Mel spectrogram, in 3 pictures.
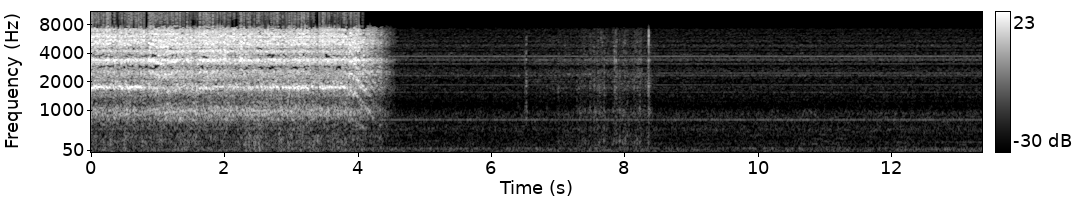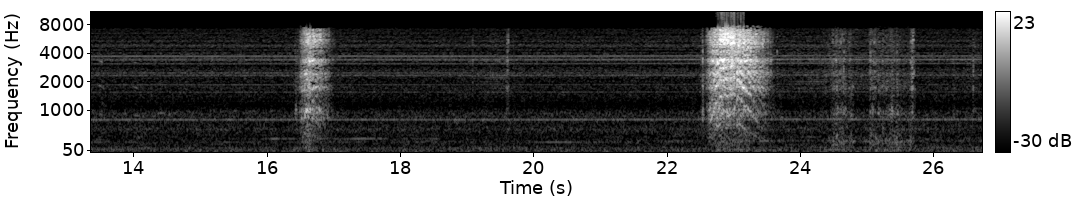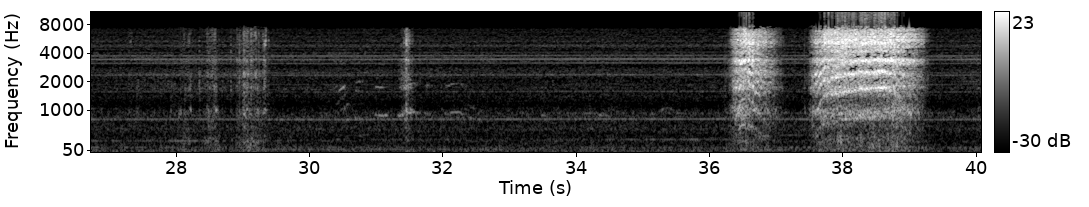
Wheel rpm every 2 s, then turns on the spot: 230, 210, 10, 10, 0, 0, 0, 0, 10, 0, 0, 40, 10, 10, 20, 0, 0, 0, 50, 90.
24-26 28-30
